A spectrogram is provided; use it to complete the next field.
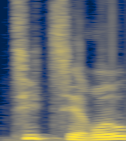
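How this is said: It uses the German pronunciation. "to the German"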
